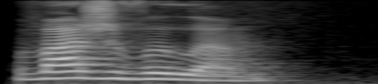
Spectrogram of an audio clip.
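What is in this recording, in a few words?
"важвылӧм", Komi-Zyrian, female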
